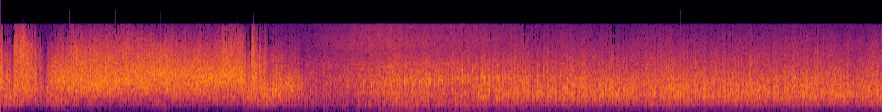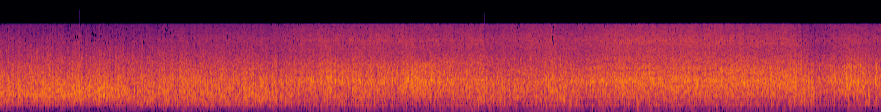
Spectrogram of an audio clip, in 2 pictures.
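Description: Steady rush of wind over the microphone of a moving motorcycle, with the engine running underneath; the rush dips briefly about four seconds in.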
